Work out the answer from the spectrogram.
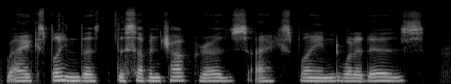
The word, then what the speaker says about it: chakras: There's a difference between chakras and chakras. Everybody loves to pronounce it as an S. chakras, but it's actually a ch, which is chakras.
